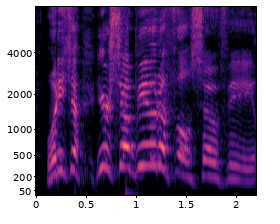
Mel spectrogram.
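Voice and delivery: hammed-up anime dub voice; loud, high, overblown anime exclamation. Mocking actor's anime line to Sophie, overblown. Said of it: "that sounded very anime to me".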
